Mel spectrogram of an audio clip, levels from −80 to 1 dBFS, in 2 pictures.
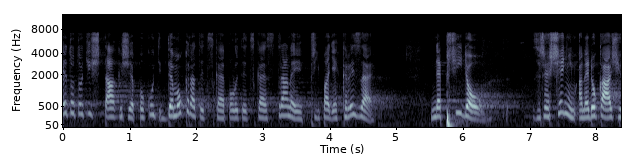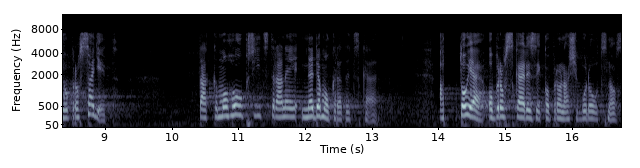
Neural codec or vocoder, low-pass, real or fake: none; 7.2 kHz; real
